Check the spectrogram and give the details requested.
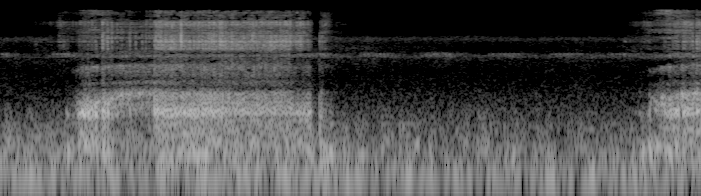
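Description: Loud, rasping, vibrating breaths with a quieter pause between them: heavy snoring.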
